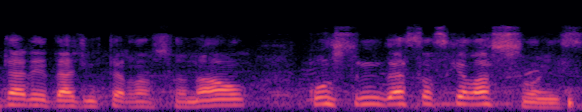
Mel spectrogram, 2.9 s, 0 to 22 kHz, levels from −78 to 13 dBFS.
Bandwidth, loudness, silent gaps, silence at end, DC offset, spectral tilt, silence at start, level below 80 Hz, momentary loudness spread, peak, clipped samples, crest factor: 9.6 kHz; -20 LUFS; none; 0 s; under 0.1%; -5 dB/octave; 0 s; -60 dBFS; 6 LU; -2 dBFS; under 0.1%; 16 dB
